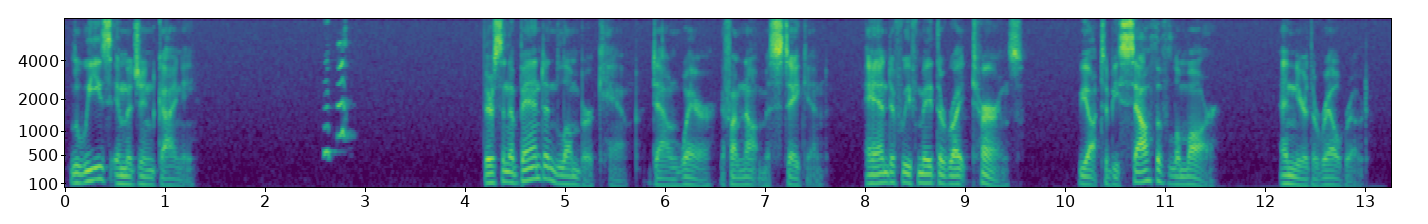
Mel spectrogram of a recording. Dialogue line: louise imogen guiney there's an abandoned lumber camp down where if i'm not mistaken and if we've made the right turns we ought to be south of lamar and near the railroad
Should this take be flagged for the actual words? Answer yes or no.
no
